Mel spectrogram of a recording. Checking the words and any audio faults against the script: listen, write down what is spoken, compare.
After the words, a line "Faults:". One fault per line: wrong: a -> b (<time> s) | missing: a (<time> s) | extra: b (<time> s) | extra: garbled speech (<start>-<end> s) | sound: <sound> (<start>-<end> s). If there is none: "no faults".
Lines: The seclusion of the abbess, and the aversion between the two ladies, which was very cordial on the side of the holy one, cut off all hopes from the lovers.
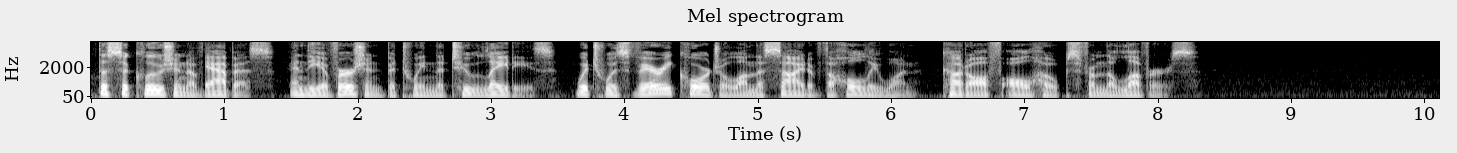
The seclusion of abbess, and the aversion between the two ladies, which was very cordial on the side of the holy one, cut off all hopes from the lovers.
Faults:
missing: the (0.8 s)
